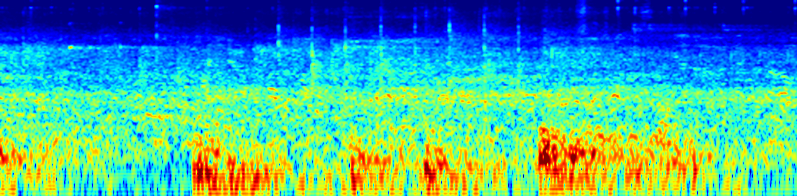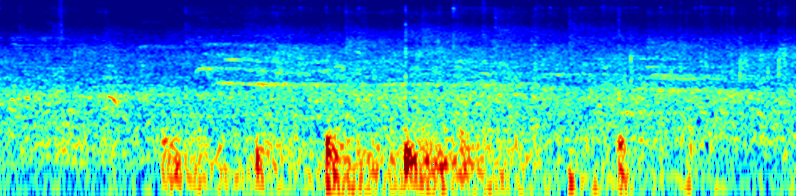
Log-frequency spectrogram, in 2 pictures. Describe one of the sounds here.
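A ping-pong ball clicks back and forth across a table.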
